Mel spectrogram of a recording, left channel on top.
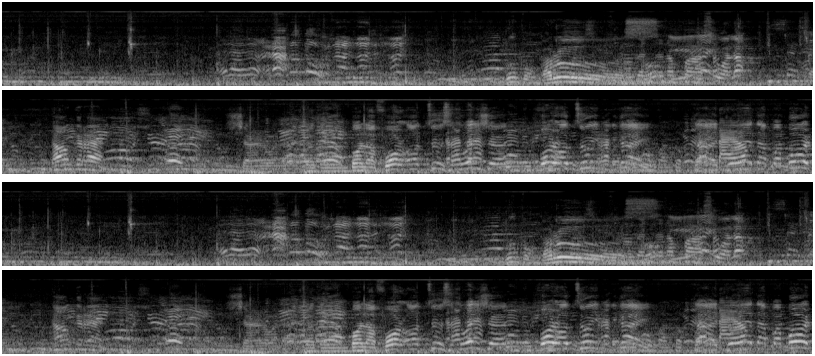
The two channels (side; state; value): both; normal; correlation 0.27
